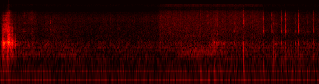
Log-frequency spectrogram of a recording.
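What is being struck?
Plastic cream jar.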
